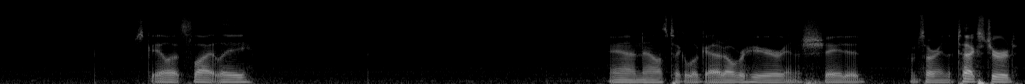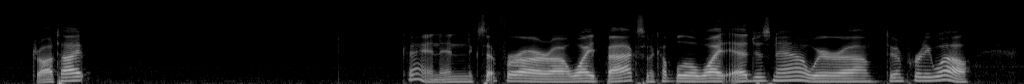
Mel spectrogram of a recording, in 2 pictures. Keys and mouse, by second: 0.4 click, 1.2 s, 2.5 click, 6.9 click, 9.7 click, 11.7 middle click, 12.3 Tab, 13.3 middle click, 15.9 middle click, 17.9 shift+middle click.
